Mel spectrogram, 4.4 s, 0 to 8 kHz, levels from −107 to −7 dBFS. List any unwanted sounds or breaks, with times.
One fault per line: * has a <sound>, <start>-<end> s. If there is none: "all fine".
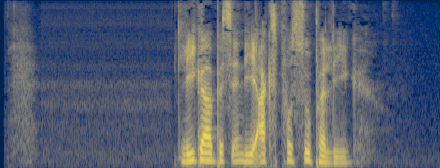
all fine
